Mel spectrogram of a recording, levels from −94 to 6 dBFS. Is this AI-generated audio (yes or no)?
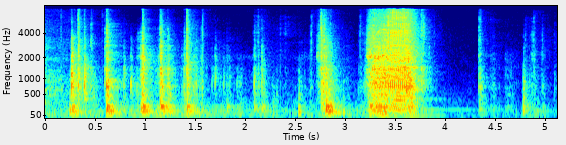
no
